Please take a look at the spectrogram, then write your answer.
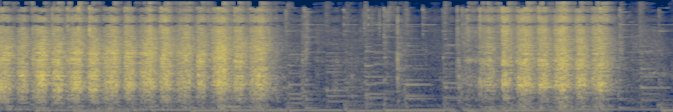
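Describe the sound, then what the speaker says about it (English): A screwdriver scrapes around the edge of a wooden skateboard deck in loud, rapid rasping strokes, a burst of about two seconds, a quieter pause, then another burst of scraping. "Next step is to take a screwdriver or any metal, something hard. We can go around the whole edge like this."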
